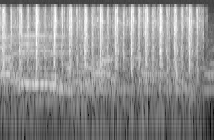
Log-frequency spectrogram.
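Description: Sewing machine stitching: a fast, even run of ticks, about fourteen a second, that stops abruptly near the end. A sustained wavering musical tone sounds over it.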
